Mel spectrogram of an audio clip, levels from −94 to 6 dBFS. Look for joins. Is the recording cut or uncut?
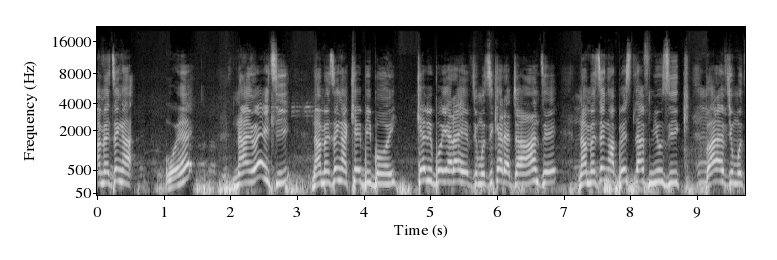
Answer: uncut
